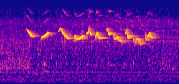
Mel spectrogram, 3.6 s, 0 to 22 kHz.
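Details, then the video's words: Azulão, the ultramarine grosbeak of Brazil, delivering a rich warbling phrase of about nine quick slurred whistled notes, rising and falling, gradually descending toward the end, against a quiet background. "1:57 - Azulão"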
